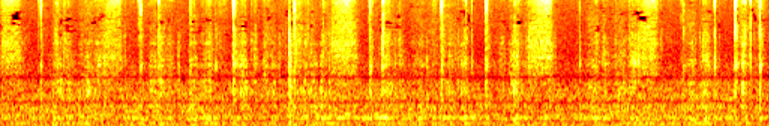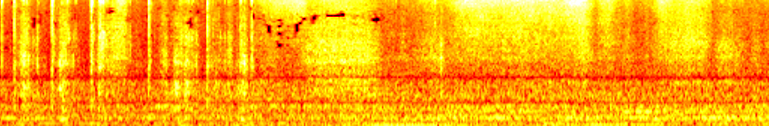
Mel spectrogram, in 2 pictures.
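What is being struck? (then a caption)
Paper sheet under a ballpoint pen. A black ballpoint pen writes on a white paper sheet resting on a wooden desk, producing soft, dry scratching strokes with quick ticks as the tip moves across the page. The scratching turns into a steadier, brighter hiss toward the end, over a low, constant background hum.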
